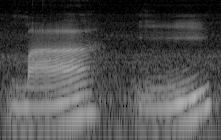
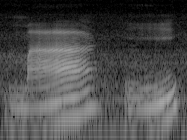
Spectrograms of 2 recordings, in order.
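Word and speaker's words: 蚂蚁: You can see the characters there, and it is pronounced as ma yi. So ants are called ma yi, ma yi.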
